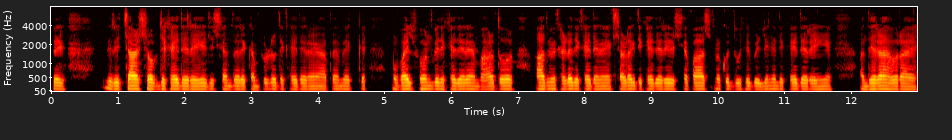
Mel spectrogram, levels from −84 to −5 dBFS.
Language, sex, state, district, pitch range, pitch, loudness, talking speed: Hindi, male, Bihar, Bhagalpur, 110-115 Hz, 110 Hz, -36 LUFS, 245 wpm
